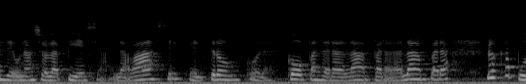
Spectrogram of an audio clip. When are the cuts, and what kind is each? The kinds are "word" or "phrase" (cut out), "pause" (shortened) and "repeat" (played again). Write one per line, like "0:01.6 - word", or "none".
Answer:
none

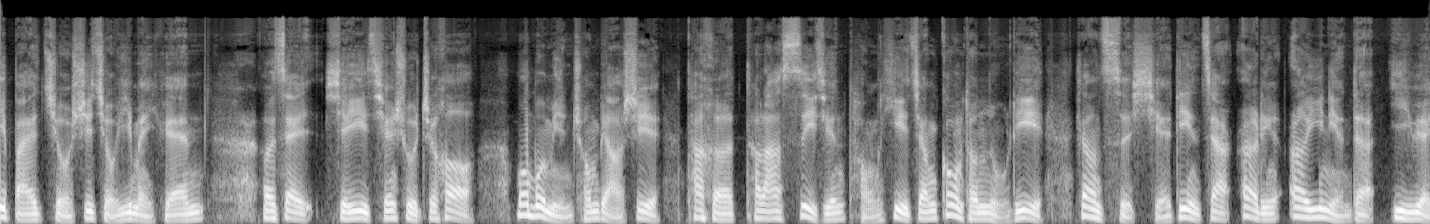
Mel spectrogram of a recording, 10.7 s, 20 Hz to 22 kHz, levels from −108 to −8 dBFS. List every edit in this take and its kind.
0:02.4 - pause

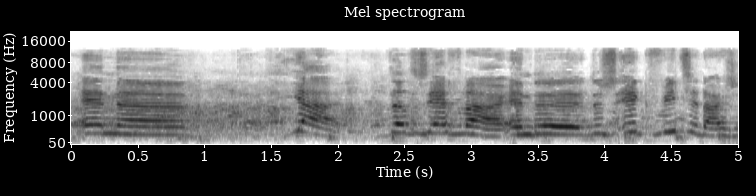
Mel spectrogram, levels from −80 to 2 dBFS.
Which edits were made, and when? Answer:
none

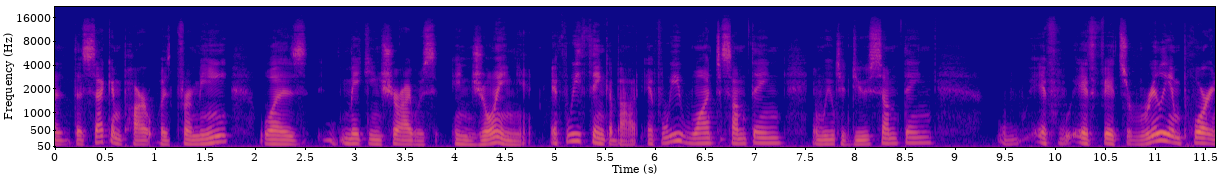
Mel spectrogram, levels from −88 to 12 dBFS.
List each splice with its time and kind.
0:01.1 - word
0:02.8 - word
0:04.9 - word
0:05.8 - word
0:06.6 - word
0:07.8 - word

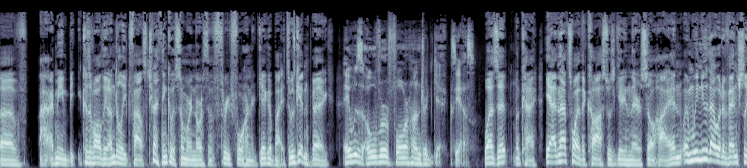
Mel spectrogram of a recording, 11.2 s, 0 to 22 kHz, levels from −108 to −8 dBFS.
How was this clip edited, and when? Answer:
0:04.6 - word
0:08.1 - pause

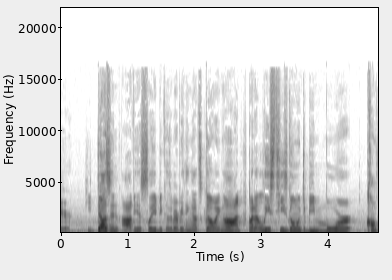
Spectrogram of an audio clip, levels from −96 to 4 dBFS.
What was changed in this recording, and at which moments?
0:02.8 - pause

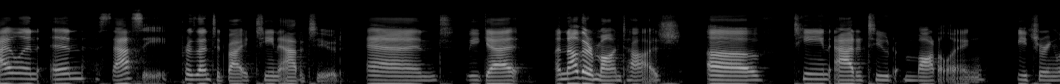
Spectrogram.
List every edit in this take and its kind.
none

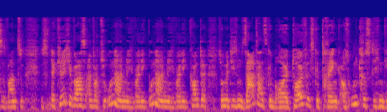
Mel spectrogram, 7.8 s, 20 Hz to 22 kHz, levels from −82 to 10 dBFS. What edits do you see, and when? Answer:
0:03.0 - repeat

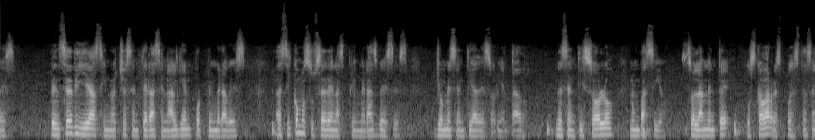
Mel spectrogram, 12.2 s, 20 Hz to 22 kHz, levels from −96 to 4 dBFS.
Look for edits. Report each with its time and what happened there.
0:09.5 - phrase

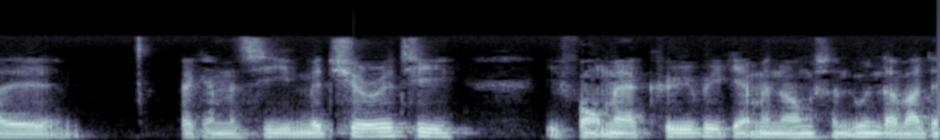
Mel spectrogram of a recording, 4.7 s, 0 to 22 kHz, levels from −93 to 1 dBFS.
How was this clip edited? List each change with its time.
none

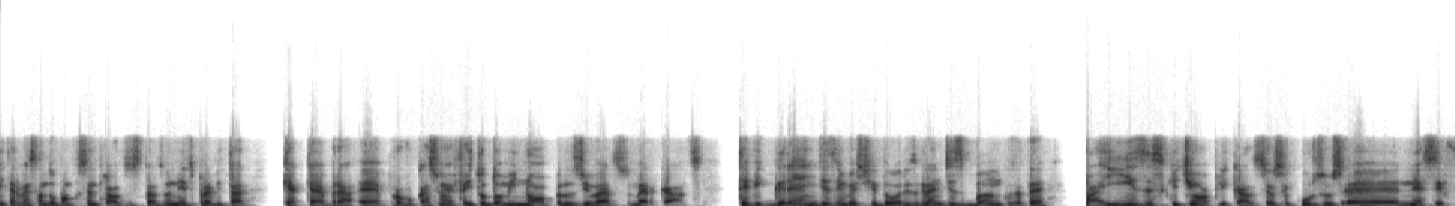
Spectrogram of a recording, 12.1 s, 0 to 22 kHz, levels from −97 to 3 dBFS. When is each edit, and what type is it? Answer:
none

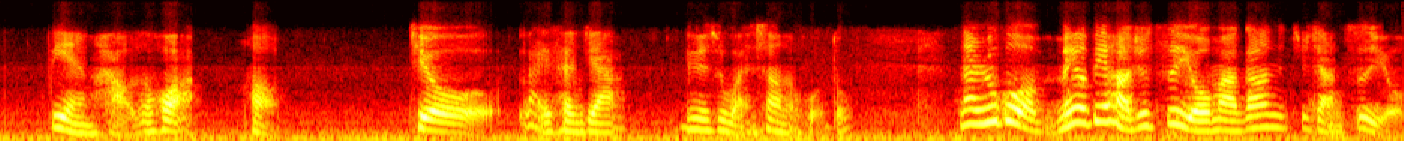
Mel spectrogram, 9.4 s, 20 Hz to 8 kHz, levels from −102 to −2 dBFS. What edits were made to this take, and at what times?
none

